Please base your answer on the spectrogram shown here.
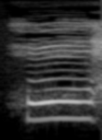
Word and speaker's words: whole: whole 하면은 무슨 뜻이죠? whole? 뭘까요? 구멍에, 그거는요. hole. 발음이 같죠? W가 무음이에요.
